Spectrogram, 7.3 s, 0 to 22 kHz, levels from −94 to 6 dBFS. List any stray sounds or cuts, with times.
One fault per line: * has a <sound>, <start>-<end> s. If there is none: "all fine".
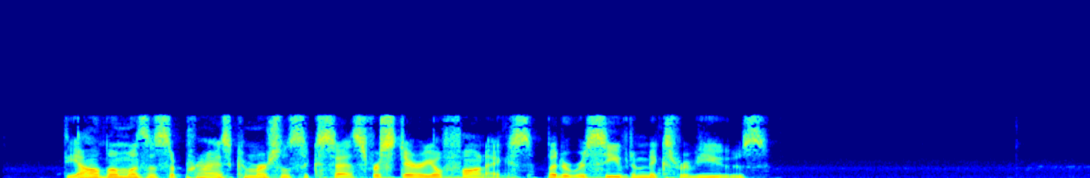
all fine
